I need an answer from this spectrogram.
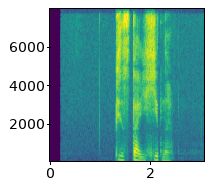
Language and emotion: Russian, angry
